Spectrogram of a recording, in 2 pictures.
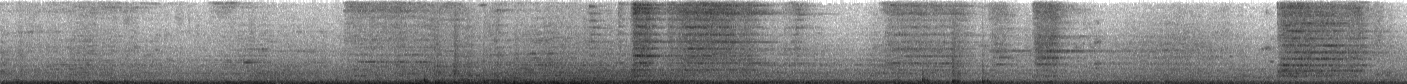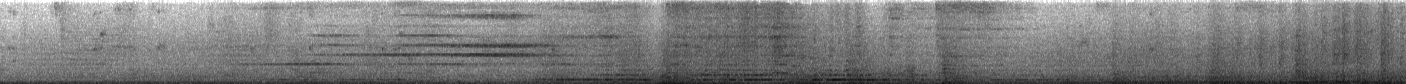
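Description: Freight train of double-stack container cars and autorack cars rolling past close by, with a steady rumble of steel wheels on rail. High wheel squeal comes and goes, strongest in the second half.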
